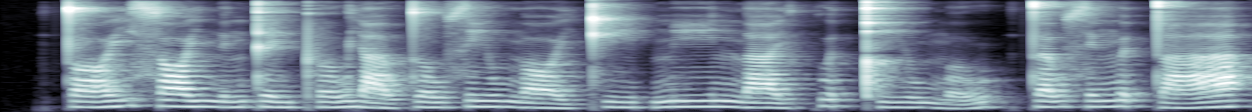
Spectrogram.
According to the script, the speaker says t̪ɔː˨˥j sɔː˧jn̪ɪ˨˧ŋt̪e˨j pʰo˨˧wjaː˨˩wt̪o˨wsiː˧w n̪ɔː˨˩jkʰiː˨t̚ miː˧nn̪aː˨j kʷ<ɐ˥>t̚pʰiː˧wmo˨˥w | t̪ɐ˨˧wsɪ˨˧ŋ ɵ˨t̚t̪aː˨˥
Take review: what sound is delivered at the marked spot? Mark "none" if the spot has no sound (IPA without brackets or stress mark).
ɐ˥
